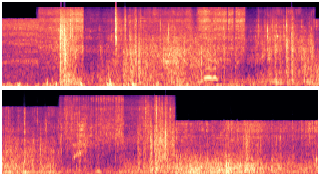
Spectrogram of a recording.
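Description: Mountain-bike tyres rolling and skidding through loose, dusty dirt and sand, with knocks and thumps from the bikes on rough ground. The sound changes abruptly several times as short clips follow one another.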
